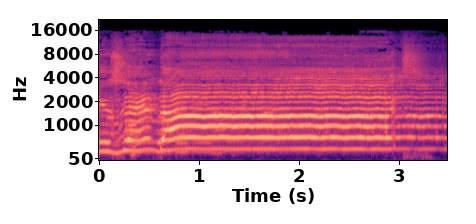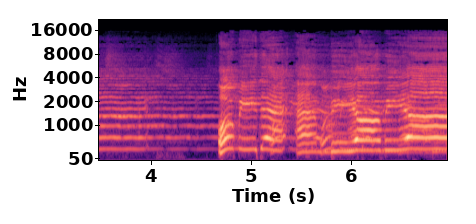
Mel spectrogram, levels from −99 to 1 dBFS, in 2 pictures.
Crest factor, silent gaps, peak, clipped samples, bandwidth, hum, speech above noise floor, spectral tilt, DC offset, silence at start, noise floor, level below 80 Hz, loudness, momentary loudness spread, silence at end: 14 dB; none; 0 dBFS; under 0.1%; 15.5 kHz; none; 22 dB; -1.5 dB/octave; under 0.1%; 0 s; -36 dBFS; -70 dBFS; -13 LUFS; 15 LU; 0 s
